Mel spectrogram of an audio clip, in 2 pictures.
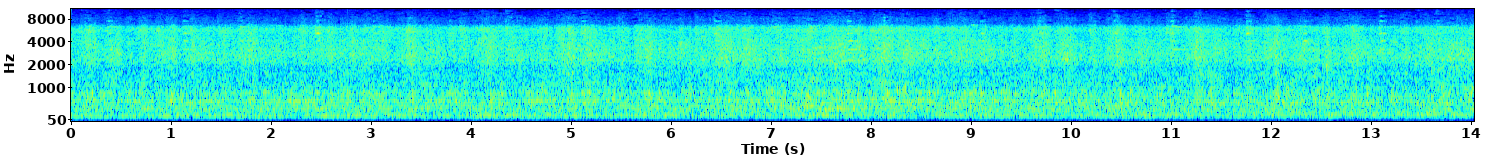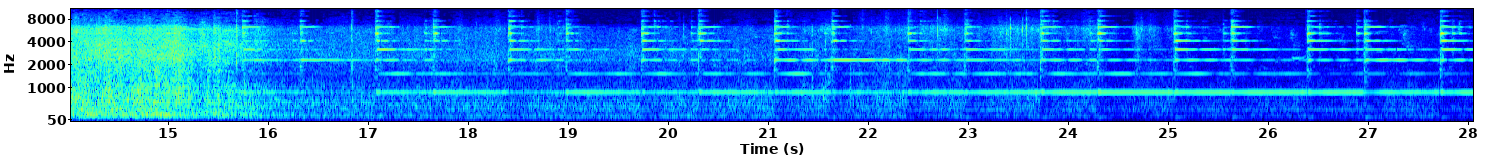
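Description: ČD Cargo freight train of car-transporter and stake wagons rolling through a level crossing, its wheels clattering over the rails. About fifteen seconds in, the last wagon passes and the train noise drops away, leaving the crossing's classic warning bell ringing in a steady run of strikes.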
